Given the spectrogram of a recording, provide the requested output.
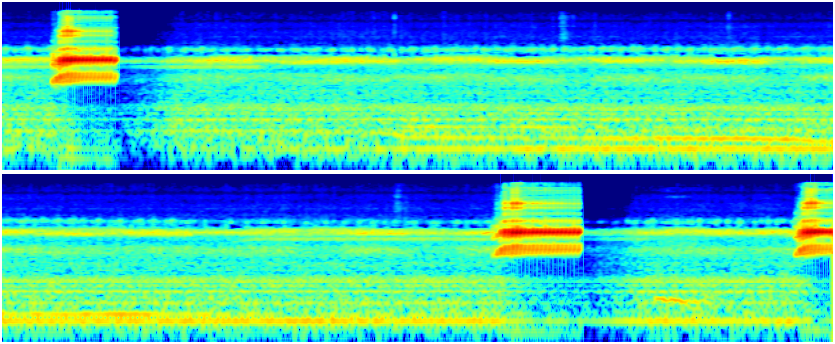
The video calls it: Frog croaking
